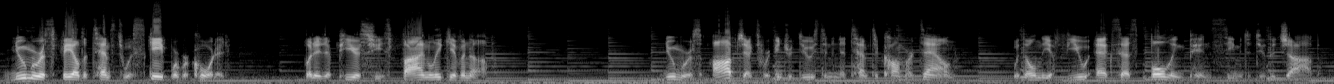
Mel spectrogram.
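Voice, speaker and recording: Man voicing a low, stern toad sheriff. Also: normal speed, music in the background, natural voice. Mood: solemn, matter-of-fact. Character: stern, weary male cartoon toad sheriff. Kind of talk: video game character acting, log narration.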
